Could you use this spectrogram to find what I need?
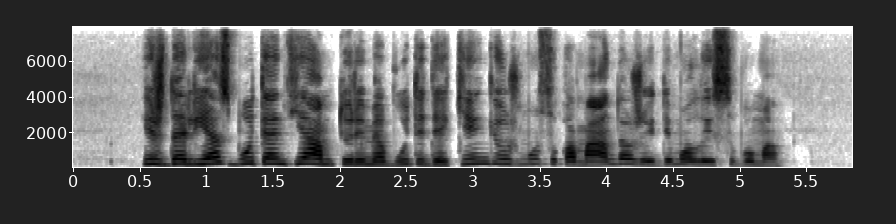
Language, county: Lithuanian, Panevėžys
